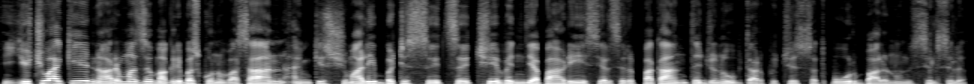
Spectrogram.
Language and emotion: Kashmiri, neutral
